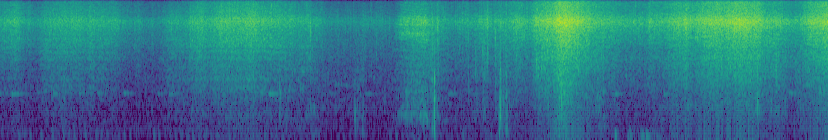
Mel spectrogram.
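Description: Dry straw rustling and crackling as a large armful is gathered, carried and laid on the ground, with scattered snaps of stems, busiest in the second half.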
